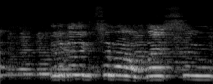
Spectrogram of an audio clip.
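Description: A violin being bowed: a slow melody of held notes that waver and shift in pitch.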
